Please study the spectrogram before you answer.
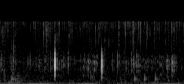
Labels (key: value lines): label: biophony
recorder: SoundTrap 500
